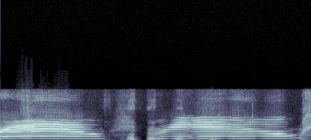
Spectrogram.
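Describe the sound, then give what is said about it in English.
A cat lets out two long, loud, drawn-out meows, each held at a steady pitch like a plaintive yowl, separated by a brief break. “Middle of the Night Meowing”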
